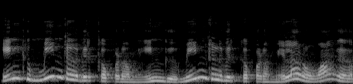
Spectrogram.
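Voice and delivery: swooping sing-song market cry; vendor's call. Acted. Fish seller inviting everyone to buy fish, calling out. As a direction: call out to passing customers.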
